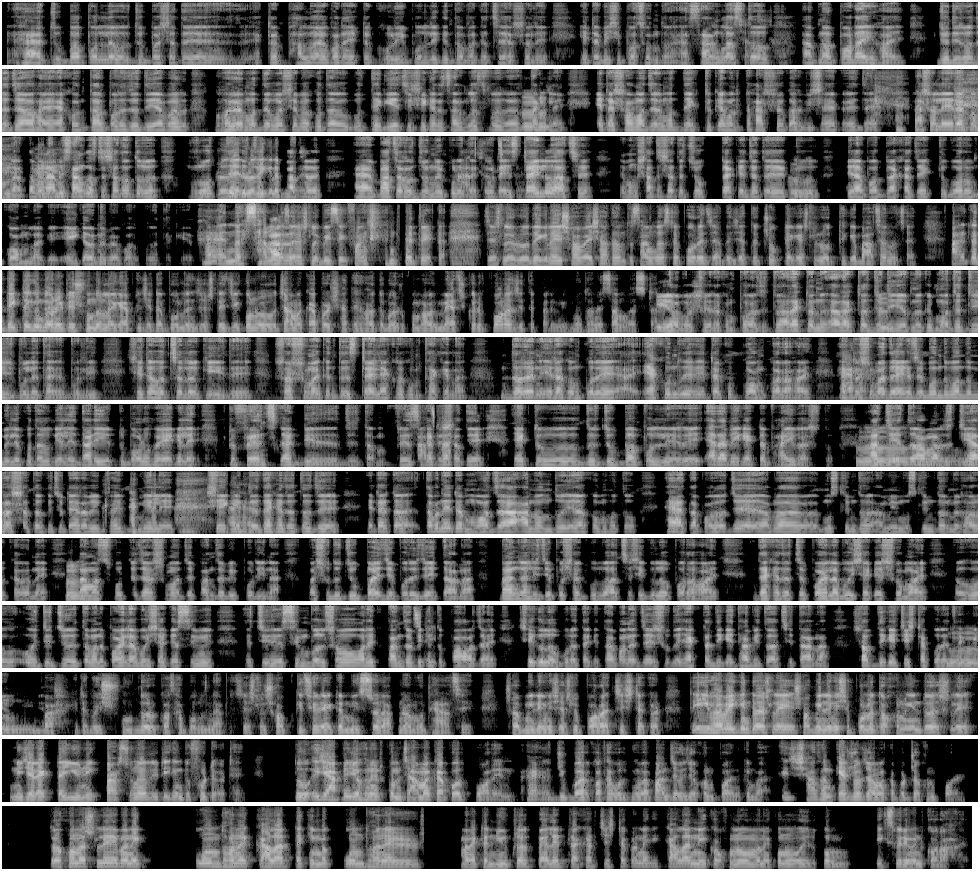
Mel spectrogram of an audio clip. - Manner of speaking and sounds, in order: laughing while speaking: "বিষয়"; chuckle; tapping; laughing while speaking: "সানগ্লাসের আসলে বেসিক ফাংশনটাই তো এটা"; fan; bird; drawn out: "হুম"; chuckle; "সিমে" said as "থিমে"; drawn out: "উম"
- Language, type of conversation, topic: Bengali, podcast, তুমি নিজের স্টাইল কীভাবে গড়ে তোলো?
